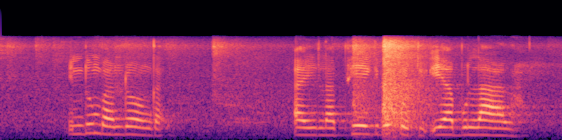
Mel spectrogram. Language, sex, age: South Ndebele, female, 21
